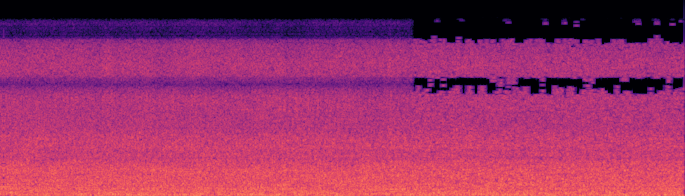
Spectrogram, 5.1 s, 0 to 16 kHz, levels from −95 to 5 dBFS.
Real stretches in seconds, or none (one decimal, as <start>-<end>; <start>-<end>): 3.1-5.1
